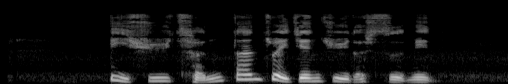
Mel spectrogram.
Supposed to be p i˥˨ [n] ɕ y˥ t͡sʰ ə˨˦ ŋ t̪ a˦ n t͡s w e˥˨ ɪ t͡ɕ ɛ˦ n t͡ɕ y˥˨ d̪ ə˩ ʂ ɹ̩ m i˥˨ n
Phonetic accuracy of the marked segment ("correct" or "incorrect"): incorrect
